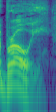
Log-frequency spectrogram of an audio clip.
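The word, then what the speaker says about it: de Broglie: Louie de Brgley pronounced roughly Droy came from a family with centuries of history in French military and political affairs.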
